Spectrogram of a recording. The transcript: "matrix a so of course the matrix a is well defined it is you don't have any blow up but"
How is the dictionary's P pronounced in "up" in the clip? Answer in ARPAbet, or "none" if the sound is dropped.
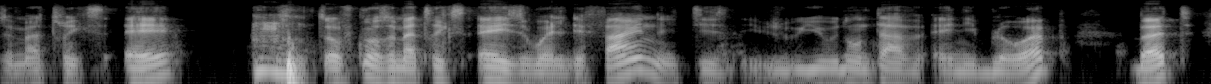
P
